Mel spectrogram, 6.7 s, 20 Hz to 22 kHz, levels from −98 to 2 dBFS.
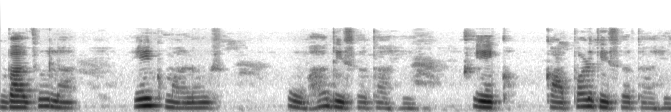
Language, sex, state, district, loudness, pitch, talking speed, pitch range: Marathi, female, Maharashtra, Sindhudurg, -19 LUFS, 195 Hz, 90 wpm, 185-220 Hz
